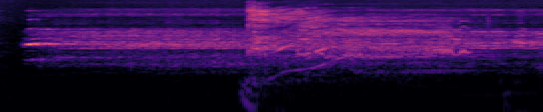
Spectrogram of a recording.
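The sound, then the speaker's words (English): A loud, sustained Godzilla roar with a harsh, shrieking, high-pitched tone. It starts abruptly, rises partway through, and keeps blaring for nearly three seconds without any talking. “Godzilla roars.”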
